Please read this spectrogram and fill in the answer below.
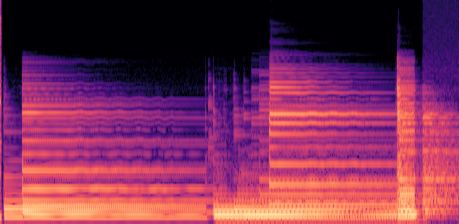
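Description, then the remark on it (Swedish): Electric guitar played through a Source Audio True Spring reverb pedal and a tremolo pedal, a few sustained chords ringing out one after another, loud with a lingering wash of reverb and no talking. “Det här är en True Spring som eh, heter, eh, eller eh, Source Audio True Spring heter Jättebra.”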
